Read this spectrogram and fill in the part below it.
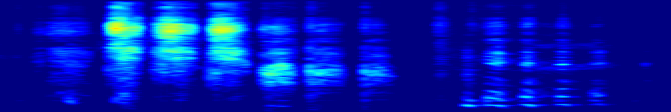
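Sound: imitated creepy heavy breathing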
